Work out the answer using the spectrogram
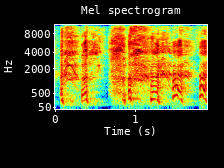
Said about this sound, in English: Yes, you made me laugh hard enough to cough.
